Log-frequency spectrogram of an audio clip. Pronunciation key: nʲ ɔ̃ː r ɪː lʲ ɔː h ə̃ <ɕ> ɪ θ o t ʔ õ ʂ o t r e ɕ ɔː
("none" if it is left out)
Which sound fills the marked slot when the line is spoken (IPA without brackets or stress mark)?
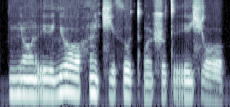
t͡ɕ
